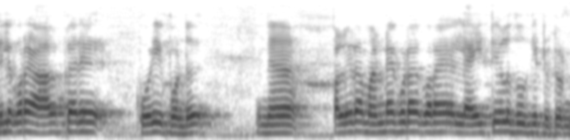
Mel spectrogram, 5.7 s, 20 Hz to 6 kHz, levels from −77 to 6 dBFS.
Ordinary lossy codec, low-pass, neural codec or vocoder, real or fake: none; 5.4 kHz; codec, 44.1 kHz, 7.8 kbps, Pupu-Codec; fake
